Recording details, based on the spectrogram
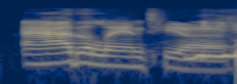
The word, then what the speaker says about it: Atalantia: You guys yeah, give me your sisters anxiety every time you call her Atlantia. – What's her name? People are gonna listen to this and be like, they're wrong. What's her name? How do you say it? Atalantia.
